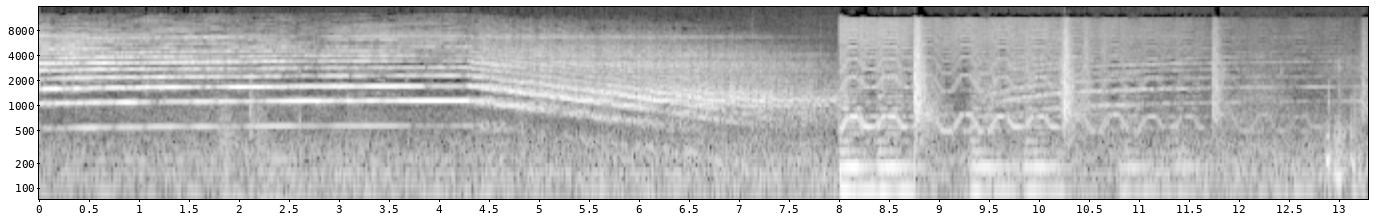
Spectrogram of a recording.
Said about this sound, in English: The fire alarm. Oh, is that a fire alarm? That sounds like a fire alarm.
